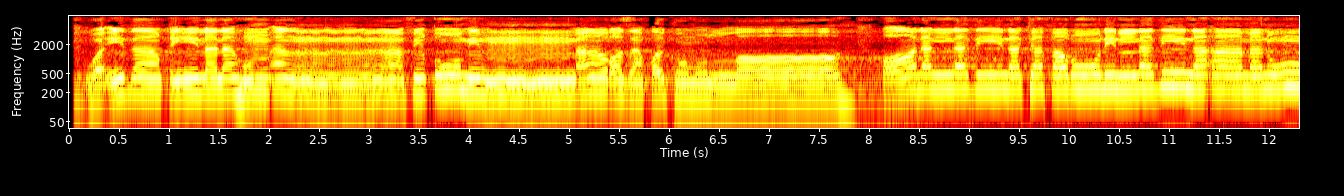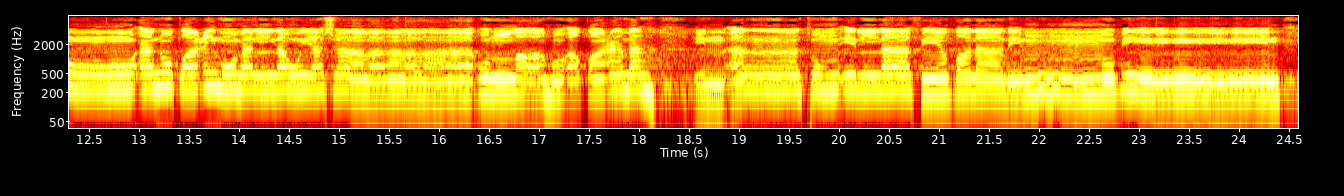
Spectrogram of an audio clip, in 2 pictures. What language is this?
Arabic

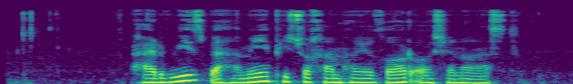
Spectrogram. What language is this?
Persian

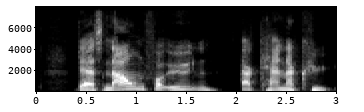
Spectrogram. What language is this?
Danish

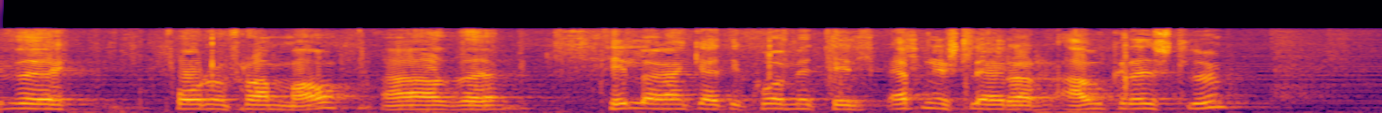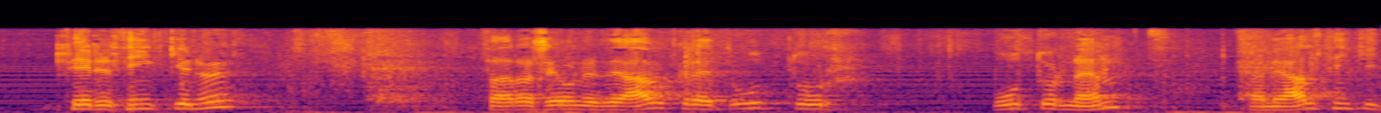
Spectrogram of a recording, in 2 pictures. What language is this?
Icelandic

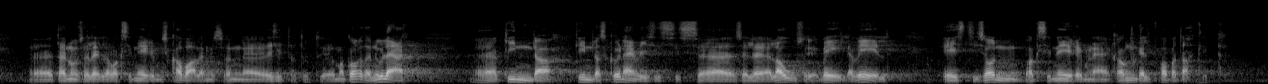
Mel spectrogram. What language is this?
Estonian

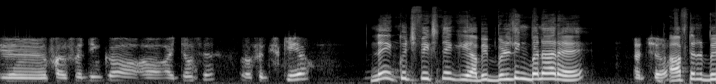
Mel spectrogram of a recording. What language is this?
Malayalam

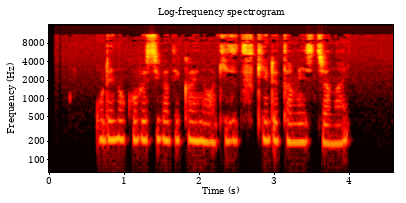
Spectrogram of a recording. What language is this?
Japanese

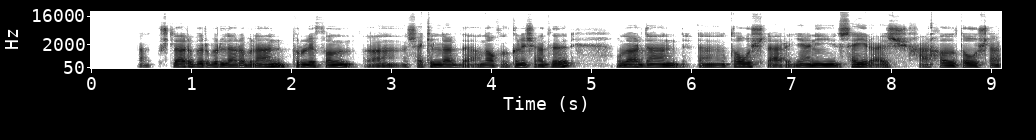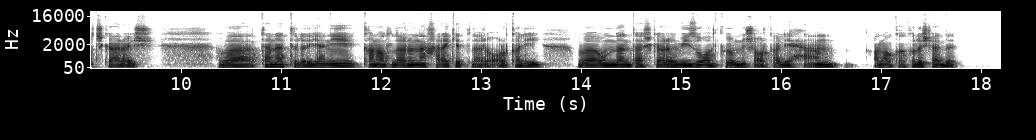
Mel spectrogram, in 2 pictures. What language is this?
Uzbek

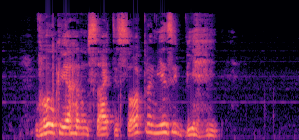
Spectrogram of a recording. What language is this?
Portuguese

